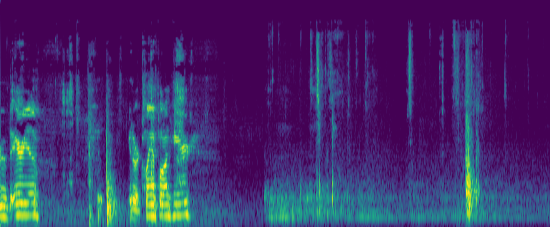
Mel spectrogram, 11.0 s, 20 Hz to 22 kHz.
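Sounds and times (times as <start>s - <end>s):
low steady hum: 0.0s - 11.0s
handling noises: 5.3s - 10.8s.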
